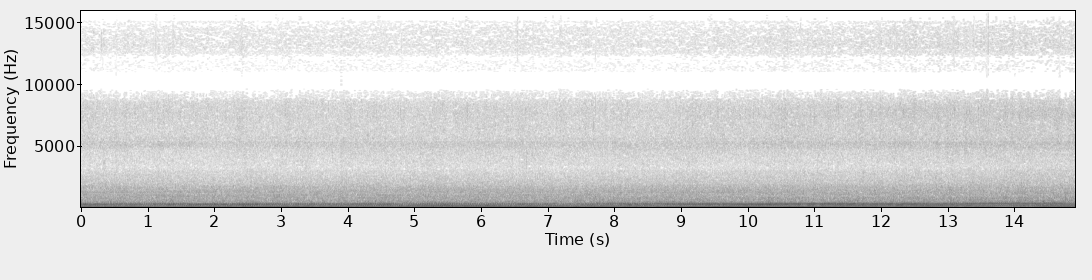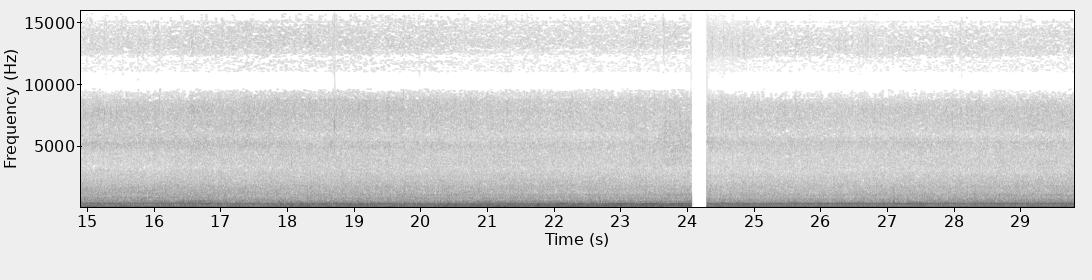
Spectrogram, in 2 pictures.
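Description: Motorboat engine running steadily at cruising speed: a constant low drone with a few steady engine tones over it, broken by a momentary gap near the end.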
